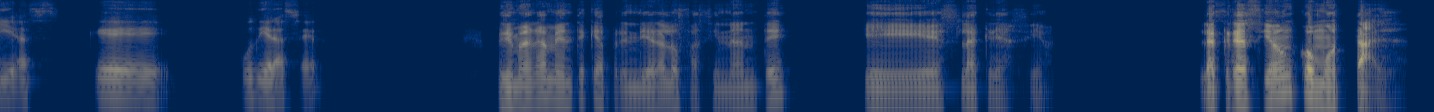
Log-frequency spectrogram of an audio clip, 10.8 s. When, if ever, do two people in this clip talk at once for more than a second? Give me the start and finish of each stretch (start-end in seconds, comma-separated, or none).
none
